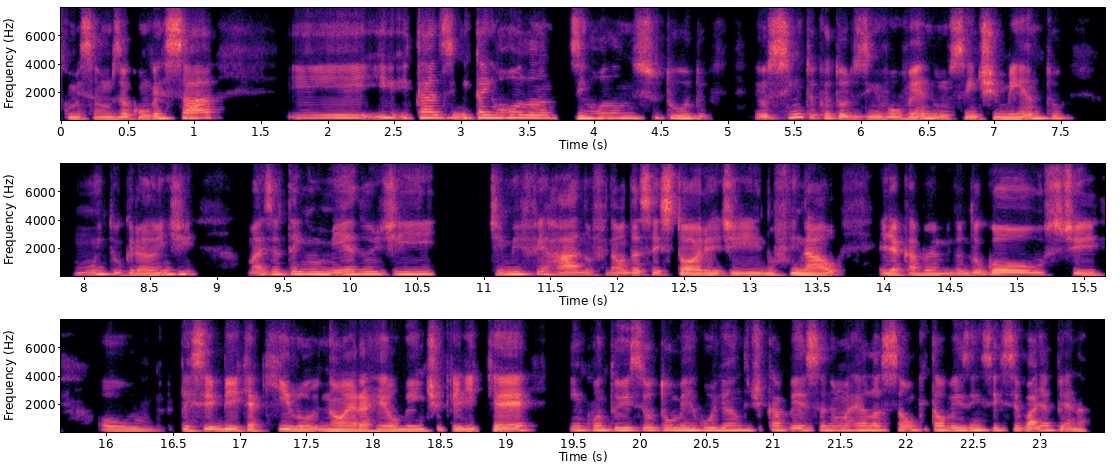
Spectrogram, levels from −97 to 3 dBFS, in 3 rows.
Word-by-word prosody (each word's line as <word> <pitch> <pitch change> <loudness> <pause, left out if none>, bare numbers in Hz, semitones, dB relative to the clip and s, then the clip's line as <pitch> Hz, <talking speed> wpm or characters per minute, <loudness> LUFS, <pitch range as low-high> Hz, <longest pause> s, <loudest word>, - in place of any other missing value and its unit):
começamos 120 0 -2
a 120 - +2
conversar, 160 +9 +2 0.6
e 190 +4 -2
e - - -2
e - - -10
tá 200 +3 +3
desen 185 -2 -2
tá 200 - +2
enrolando 190 -1 +1
desenrolando 170 +1 +1
isso 165 +2 -4
tudo. 160 -4 0 0.3
Eu 145 0 -1
sinto 200 +6 +1
que 165 - -12
eu - - +1
estou 145 -2 0
desenvolvendo 125 +2 0
um 130 - -4
sentimento 130 +6 +1 0.4
muito 140 +2 -4
grande, 120 +10 -2 0.4
mas 145 +2 -4
eu 160 0 -1
tenho 165 +1 +1
medo 160 +1 +2
de 160 +1 0 0.4
de 150 - -5
me 160 0 +3
ferrar 155 -4 -1
no 135 - -8
final 125 0 -5
dessa 125 0 -1
história, 115 -5 +2
de 100 +1 0
no 105 +1 -1
final, 110 +2 +3 0.3
ele 110 - 0
acaba 110 -1 -2
me 100 -1 -4
dando 95 +8 -3
ghost, 135 -6 +2 0.3
ou 110 -1 -4 0.2
perceber 120 0 +2
que 115 - +1
aquilo 115 0 +1
não 115 0 +3
era 110 0 +3
realmente 110 +1 +1
o - - -11
que - - -3
ele 115 +5 +2
quer, 145 +2 +4 0.3
enquanto 155 0 -1
isso 165 +1 +1
eu 165 - 0
tô 170 +1 -1
mergulhando 165 -1 +2
de 155 -1 -6
cabeça 155 -1 -2
numa 150 0 -3
relação 155 -1 0
que 160 - -9
talvez 155 -1 +1
nem 165 0 +4
sei 155 -1 -2
se 155 -1 -3
vale 145 0 +1
a 160 - 0
pena. 120 -5 -3
150 Hz, 180 wpm, -23 LUFS, 120-160 Hz, 0.6 s, quer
